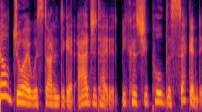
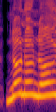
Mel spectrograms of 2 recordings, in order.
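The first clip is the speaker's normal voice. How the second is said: high, louder anxious denial; anxious placating; 14 semitones higher, 5 dB louder, slower than usual. Acted. Joe heading off April's challenge, anxious. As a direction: rush to smooth things over, high-pitched. Joe hurriedly heads off a fight.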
